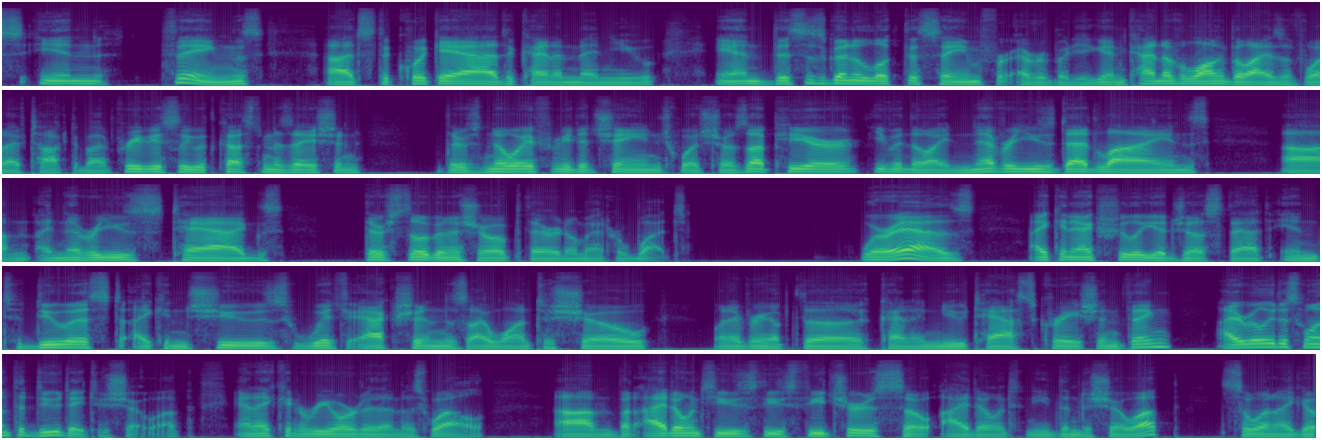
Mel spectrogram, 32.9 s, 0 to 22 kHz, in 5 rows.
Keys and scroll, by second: 32.8 q.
